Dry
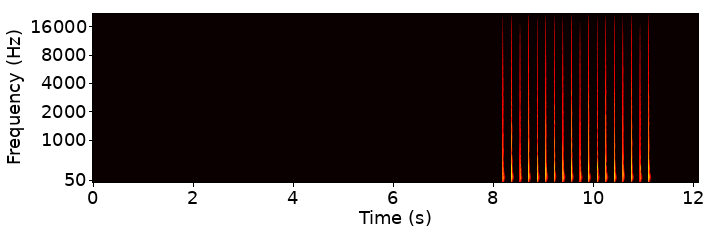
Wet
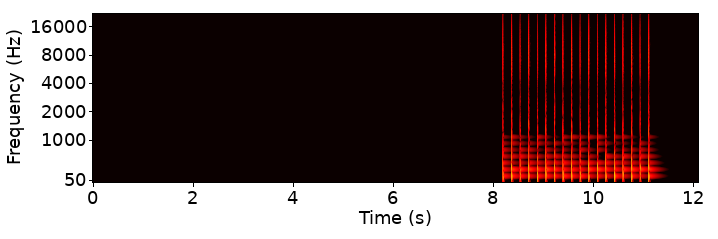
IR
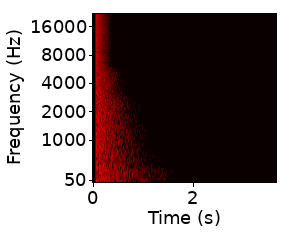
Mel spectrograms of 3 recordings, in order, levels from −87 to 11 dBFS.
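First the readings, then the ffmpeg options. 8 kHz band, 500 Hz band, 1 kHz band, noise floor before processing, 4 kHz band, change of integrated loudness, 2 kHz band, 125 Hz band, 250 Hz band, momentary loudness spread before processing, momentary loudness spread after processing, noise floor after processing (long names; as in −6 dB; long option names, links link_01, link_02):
+8.5 dB, −6.0 dB, −8.5 dB, −79 dBFS, −4.5 dB, −3.5 dB, −8.5 dB, −3.5 dB, −5.5 dB, 4 LU, 3 LU, below −85 dBFS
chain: -af "acrusher=bits=8:dc=4:mix=0:aa=0.000001,aemphasis=mode=reproduction:type=75kf,volume=17.5dB,asoftclip=hard,volume=-17.5dB,aexciter=amount=12.1:drive=3.7:freq=5200,bandreject=frequency=154.9:width_type=h:width=4,bandreject=frequency=309.8:width_type=h:width=4,bandreject=frequency=464.7:width_type=h:width=4,bandreject=frequency=619.6:width_type=h:width=4,bandreject=frequency=774.5:width_type=h:width=4,bandreject=frequency=929.4:width_type=h:width=4,bandreject=frequency=1084.3:width_type=h:width=4"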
